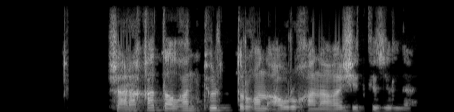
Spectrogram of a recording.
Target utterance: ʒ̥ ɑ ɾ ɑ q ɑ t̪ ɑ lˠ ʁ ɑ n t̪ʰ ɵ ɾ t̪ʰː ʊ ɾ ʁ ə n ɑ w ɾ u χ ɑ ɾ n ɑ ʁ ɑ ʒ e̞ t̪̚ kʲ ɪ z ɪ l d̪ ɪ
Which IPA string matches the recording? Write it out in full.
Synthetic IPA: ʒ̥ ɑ ɾ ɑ q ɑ t̪ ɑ lˠ ʁ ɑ n t̪ʰ ɵ ɾ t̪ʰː ʊ ɾ ʁ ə n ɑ w ɾ u χ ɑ n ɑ ʁ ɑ ʒ e̞ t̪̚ kʲ ɪ z ɪ l d̪ ɪ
